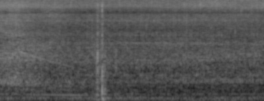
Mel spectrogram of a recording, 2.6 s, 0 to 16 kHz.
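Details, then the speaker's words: 2010 Ford Mustang with intermittent rough running, engine computer (PCM) heated with hair dryer at idle: steady idle, then sudden click and engine jump as fans cut out; overheated PCM dropping outputs. "you'll hear it you'll hear the engine jump you'll hear the fans turn off and then we'll check the voltage on that multimer"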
